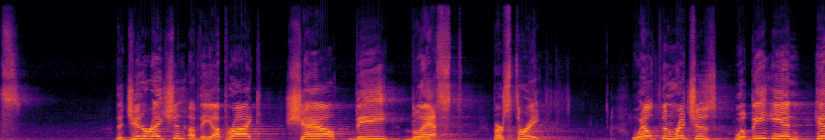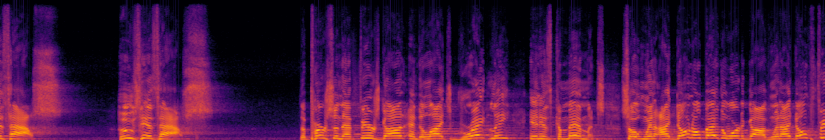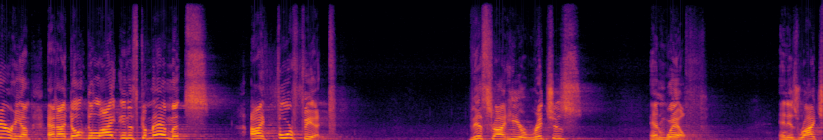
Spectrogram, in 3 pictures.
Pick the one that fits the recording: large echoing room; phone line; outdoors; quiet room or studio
large echoing room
